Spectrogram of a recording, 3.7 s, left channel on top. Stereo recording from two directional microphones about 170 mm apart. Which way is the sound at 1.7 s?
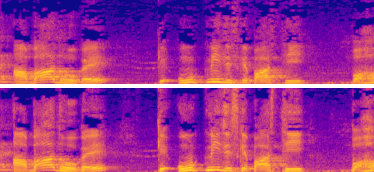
20° right (ahead or behind).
